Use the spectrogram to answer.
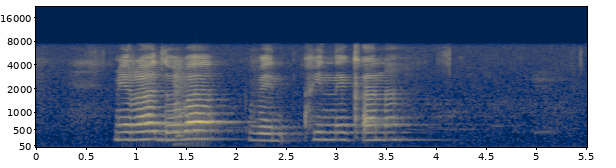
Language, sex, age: Venda, female, 23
